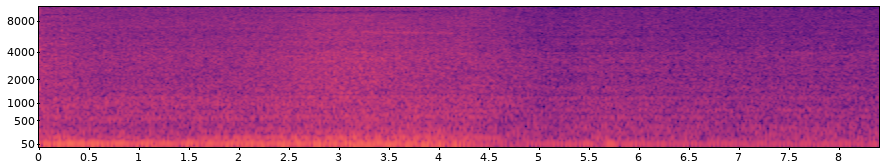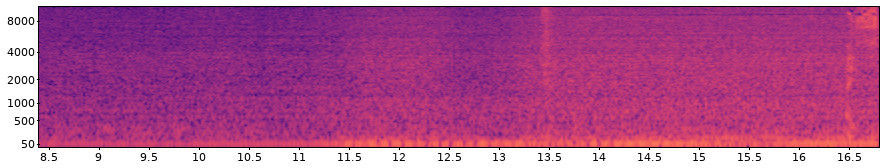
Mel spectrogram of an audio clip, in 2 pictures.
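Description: A truck engine in the video game American Truck Simulator drones steadily, the low rumble easing off midway then rising again as the throttle opens.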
